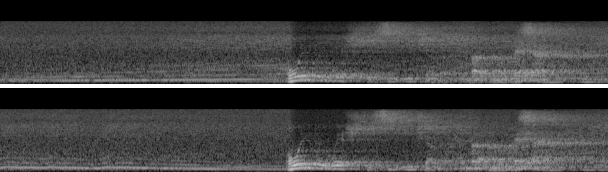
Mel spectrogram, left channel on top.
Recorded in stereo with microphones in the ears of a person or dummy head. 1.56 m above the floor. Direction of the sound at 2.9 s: 10° right (ahead or behind).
